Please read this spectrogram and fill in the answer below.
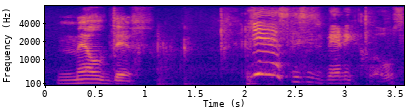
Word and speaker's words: Meeldareezff: So perhaps it would be pronounced Meeldareezff. Meeldareezff. So I think I have the last part incorrectly. Is it AZF? It would be Meeldareezff, but if you are pronouncing it more speedily, it would be Meeldareezff.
